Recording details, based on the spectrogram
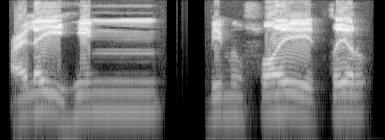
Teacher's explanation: علی یا لین ہے تھوڑا نرمی کے ساتھ کھینچ کر پڑھیں گے. ہم میم ساکن پر اخفاء شفوی ہوگا، میم ساکن کے بعد با آیا ہے، متحرک با آیا ہے اس لیے اخفاء شفوی ہوگا، گنہ کے ساتھ پڑھیں گے.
